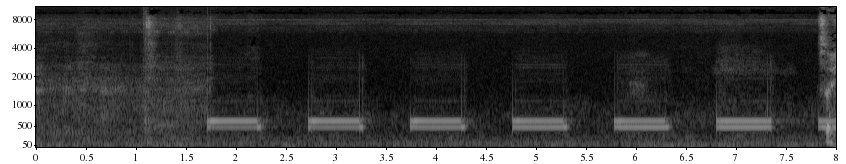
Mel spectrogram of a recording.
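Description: Telephone busy signal: a two-note beep that repeats about once a second, half a second on and half a second off, starting a couple of seconds in.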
